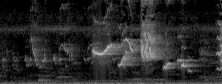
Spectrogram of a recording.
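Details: Oriental magpie-robin (kacer) singing in the 'mbagong' style, shown in a crouching 'nangkur' display. Loud whistled and slurred phrases sweep between high and very high notes in quick bursts, with some sharp chattering notes and faint background hiss.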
